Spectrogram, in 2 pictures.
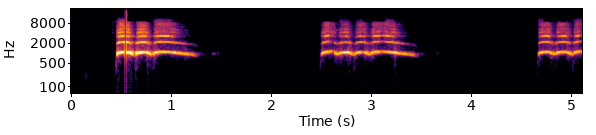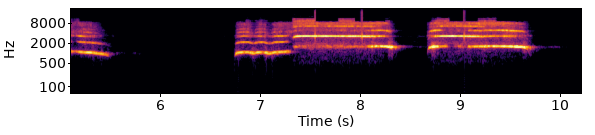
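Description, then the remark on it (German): A hunting predator lure call is blown, with the top held closed. It gives loud, wavering squealing notes: three short separate calls, then two longer, higher, harsher blasts, with no talking. “Du hältst oben zu und dann dreimal Kuh, Kuh, Kuh.”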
